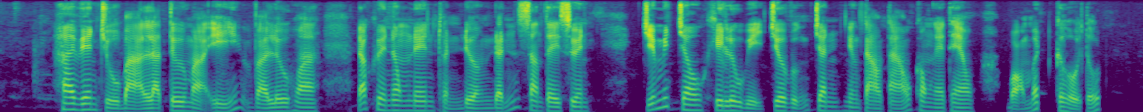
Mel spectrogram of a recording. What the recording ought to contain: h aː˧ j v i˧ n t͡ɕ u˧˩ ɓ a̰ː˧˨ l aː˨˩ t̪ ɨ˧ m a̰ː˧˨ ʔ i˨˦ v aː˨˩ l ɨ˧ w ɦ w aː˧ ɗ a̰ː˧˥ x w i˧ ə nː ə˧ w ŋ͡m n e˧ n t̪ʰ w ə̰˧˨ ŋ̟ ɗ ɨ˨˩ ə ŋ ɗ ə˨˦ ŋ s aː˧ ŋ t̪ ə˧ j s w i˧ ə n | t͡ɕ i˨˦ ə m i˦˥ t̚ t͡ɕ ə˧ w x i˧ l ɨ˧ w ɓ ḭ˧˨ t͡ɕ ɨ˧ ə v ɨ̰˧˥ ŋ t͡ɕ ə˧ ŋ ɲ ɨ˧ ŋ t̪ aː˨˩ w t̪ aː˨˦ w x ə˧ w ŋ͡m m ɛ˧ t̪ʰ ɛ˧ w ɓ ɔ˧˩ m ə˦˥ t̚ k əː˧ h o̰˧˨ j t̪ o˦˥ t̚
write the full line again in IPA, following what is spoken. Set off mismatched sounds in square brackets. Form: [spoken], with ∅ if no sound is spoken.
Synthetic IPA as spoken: h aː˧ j v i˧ n t͡ɕ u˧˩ ɓ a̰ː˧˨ l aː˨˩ t̪ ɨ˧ m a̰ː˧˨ ʔ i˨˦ v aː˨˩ l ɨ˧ w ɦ w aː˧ ɗ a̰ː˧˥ x w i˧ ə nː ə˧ w ŋ͡m n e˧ n t̪ʰ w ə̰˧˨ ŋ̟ ɗ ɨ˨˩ ə ŋ ɗ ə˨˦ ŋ s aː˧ ŋ t̪ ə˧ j s w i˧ ə n | t͡ɕ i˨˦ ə m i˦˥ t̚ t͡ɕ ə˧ w x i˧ l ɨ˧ w ɓ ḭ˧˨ t͡ɕ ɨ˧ ə v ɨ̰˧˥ ŋ t͡ɕ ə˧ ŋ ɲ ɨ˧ ŋ t̪ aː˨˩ w t̪ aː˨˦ w x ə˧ w ŋ͡m [ŋ] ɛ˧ t̪ʰ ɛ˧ w ɓ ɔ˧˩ m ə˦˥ t̚ k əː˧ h o̰˧˨ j t̪ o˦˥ t̚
